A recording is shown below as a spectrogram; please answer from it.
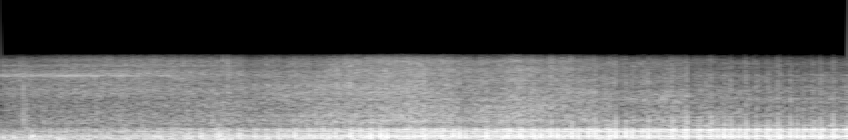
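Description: Snowmobile engine running; it grows louder about two seconds in, then holds at a steady, even pitch.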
